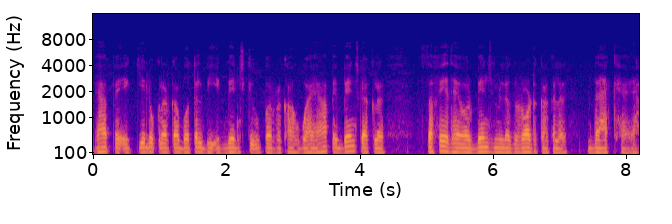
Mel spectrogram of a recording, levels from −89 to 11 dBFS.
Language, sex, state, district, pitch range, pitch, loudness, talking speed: Hindi, male, Jharkhand, Palamu, 105-115 Hz, 110 Hz, -20 LUFS, 240 wpm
